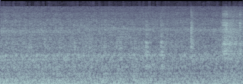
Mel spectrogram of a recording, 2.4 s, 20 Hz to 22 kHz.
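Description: Steady, continuous drone of a two-wheel-drive tractor engine idling in Farming Simulator 17, a low rumbling hum that holds level throughout with a few faint higher clicks near the end.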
